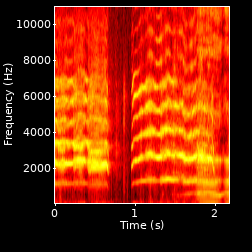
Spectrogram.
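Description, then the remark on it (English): Royal messenger monkeys chatter in loud, high-pitched screeching calls, two long wavering bursts split by a brief pause, the second rising in urgency toward the end. “Macho, sorry, but Macho does not speak monkey.”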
